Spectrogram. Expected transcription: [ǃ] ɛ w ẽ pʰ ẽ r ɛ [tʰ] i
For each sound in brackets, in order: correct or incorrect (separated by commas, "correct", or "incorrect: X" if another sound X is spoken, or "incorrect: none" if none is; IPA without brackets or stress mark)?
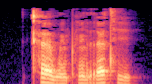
incorrect: kʰ, correct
